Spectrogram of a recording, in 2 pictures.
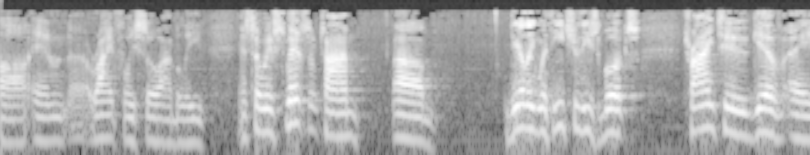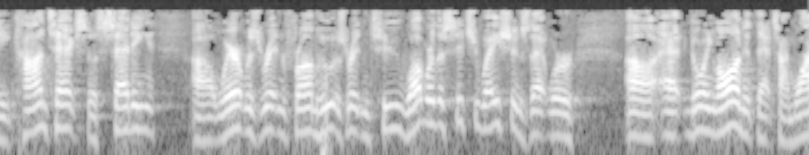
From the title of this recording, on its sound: Ketha Heights Baptist Church ~ Live Broadcast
